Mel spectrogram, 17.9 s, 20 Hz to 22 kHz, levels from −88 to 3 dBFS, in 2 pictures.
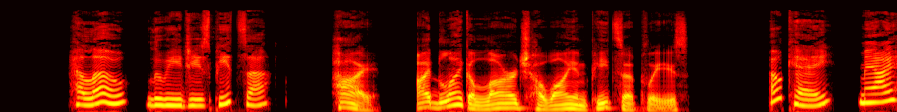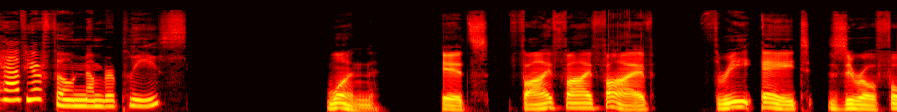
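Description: From 14.89 s to 15.85 s the speech picks up a block size mismatch (padded): one stage delivers shorter blocks than the next expects, and the shortfall in each is filled with silence. The result is a steady buzz at about 43.1 Hz, which fits a 1024-sample read size, while pitch and pace stay essentially unchanged. On a waveform, brief flat gaps recur at regular intervals; a spectrogram shows evenly spaced vertical stripes.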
